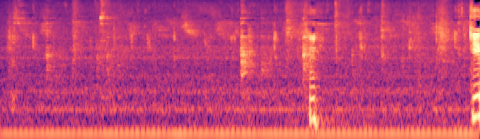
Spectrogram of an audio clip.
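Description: A few light clinks of cutlery on a plate as someone eats, the sharpest about four seconds in, over a steady low hum.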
